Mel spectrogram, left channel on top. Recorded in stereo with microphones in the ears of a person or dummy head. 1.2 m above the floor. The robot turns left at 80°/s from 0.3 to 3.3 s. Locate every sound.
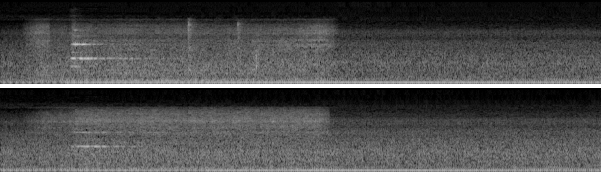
0.7 s a flute: 55° left (ahead or behind), 1.8 m; by 1.0 s 60° left (ahead or behind), 1.8 m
